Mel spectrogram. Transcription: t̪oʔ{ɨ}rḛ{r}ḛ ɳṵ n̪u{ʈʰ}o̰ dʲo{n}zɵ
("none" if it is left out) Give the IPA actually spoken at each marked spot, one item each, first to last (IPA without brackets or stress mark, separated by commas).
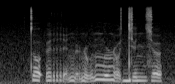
ɨ, n̪, ɳ, nʲ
